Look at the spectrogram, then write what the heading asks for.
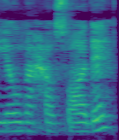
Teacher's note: Sad here is going to be heavy.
